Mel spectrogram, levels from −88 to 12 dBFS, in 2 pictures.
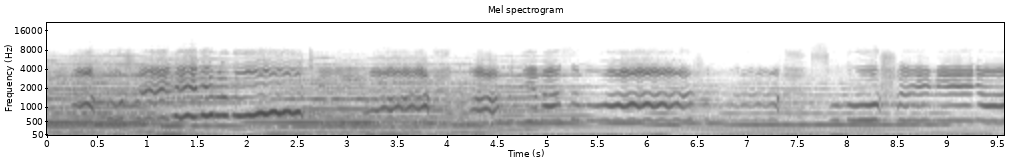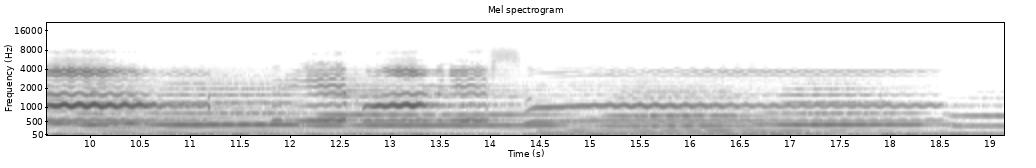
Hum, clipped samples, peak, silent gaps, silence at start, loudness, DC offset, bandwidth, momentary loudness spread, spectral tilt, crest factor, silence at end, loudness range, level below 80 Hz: none; under 0.1%; -14 dBFS; none; 0 s; -28 LUFS; under 0.1%; 9 kHz; 18 LU; -4 dB/octave; 16 dB; 0 s; 16 LU; -50 dBFS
